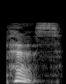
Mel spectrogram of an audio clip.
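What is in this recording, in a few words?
"pes", British English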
